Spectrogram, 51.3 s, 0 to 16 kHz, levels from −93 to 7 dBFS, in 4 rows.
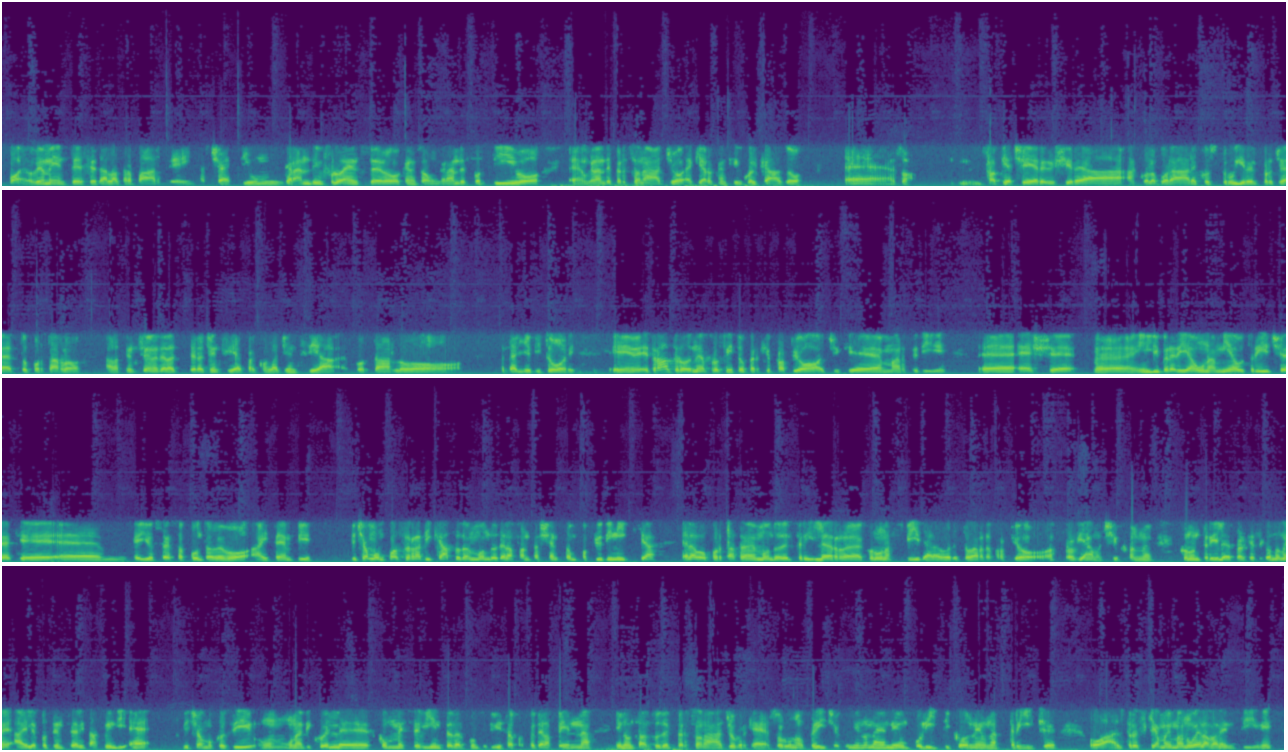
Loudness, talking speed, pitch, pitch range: -14 LUFS, 185 wpm, 100 Hz, 90-120 Hz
